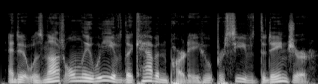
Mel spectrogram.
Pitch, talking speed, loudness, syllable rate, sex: 115 Hz, 265 wpm, -17 LUFS, 6.5 syllables/s, male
